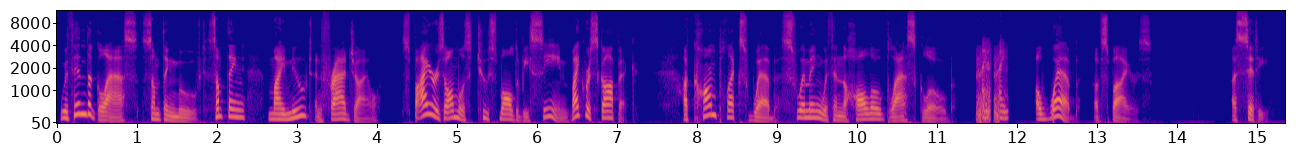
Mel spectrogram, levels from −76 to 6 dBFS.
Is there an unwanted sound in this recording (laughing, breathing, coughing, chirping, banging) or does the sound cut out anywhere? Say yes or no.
yes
